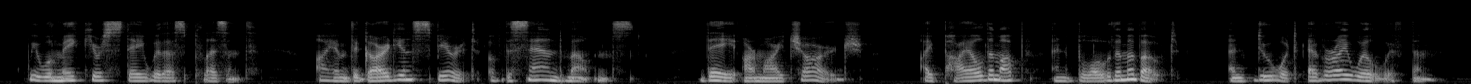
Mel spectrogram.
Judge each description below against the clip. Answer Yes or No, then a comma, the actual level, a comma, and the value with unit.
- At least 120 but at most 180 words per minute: Yes, average, 145 wpm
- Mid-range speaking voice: Yes, medium, 175 Hz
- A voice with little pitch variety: No, average, 4.0 semitones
